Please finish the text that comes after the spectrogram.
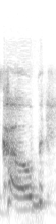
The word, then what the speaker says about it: Cobb: My mother was Mrs. Cobb, and it rhymes with robe.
